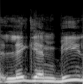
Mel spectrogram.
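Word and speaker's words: Leqembi: Avez-vous l'impression que vous me dites c'est le Legambi, là, c'est comme ça qu'on le prononce.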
